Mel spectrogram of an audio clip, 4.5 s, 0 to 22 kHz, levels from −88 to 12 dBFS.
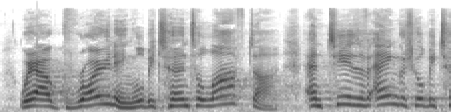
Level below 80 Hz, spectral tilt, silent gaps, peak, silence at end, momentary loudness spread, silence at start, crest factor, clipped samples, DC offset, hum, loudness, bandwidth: -62 dBFS; -3.5 dB/octave; none; 0 dBFS; 0 s; 9 LU; 0.2 s; 18 dB; under 0.1%; under 0.1%; none; -19 LUFS; 16 kHz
